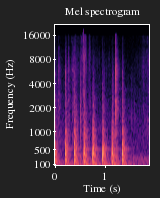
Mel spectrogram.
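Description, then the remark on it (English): Seven firm, evenly spaced knocks on a front door in Pinpoint in quick succession, fairly loud, then a brief quiet pause. No one speaks. “Some folks didn't answer their doors, but a few did speak with me in their front yards.”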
